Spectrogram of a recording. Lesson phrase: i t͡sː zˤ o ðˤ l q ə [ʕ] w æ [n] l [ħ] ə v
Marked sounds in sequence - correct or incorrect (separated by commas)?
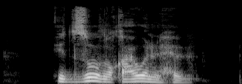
correct, correct, correct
